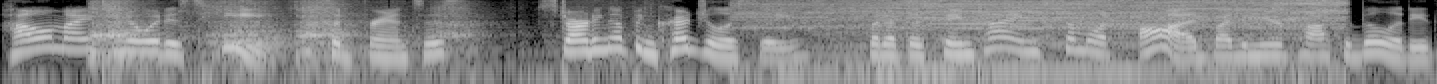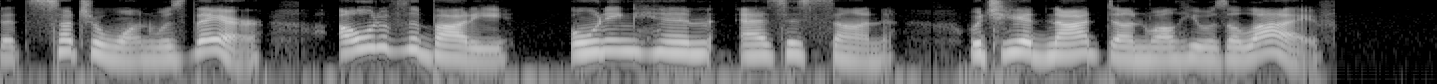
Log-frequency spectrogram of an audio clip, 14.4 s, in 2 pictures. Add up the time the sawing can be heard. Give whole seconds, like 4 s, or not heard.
6 s.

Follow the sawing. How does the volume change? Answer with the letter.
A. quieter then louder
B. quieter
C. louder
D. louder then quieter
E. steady
A.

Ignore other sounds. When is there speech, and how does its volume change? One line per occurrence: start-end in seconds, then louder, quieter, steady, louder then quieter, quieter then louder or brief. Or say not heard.
0.0-13.8 steady.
